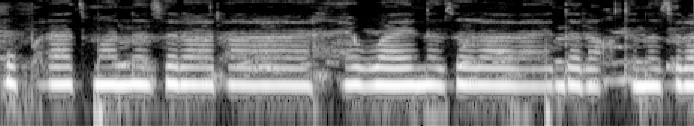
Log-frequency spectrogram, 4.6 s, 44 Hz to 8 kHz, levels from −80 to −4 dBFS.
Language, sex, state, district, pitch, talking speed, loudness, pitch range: Hindi, female, Punjab, Pathankot, 245 Hz, 195 wpm, -12 LUFS, 240-250 Hz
